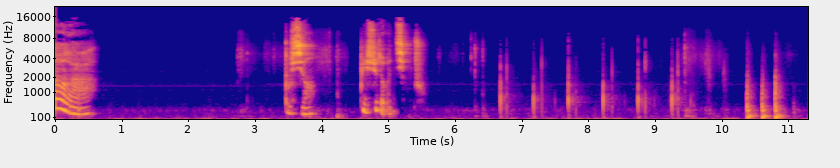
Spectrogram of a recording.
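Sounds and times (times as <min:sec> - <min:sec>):
speech: 0:03.4 - 0:04.0, 0:04.6 - 0:05.6
knocking on a door: 0:10.4 - 0:11.1.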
